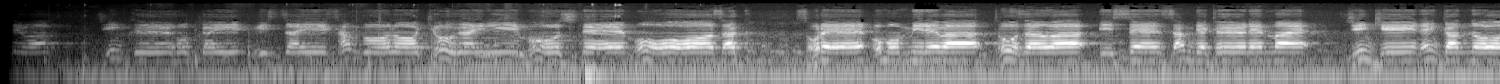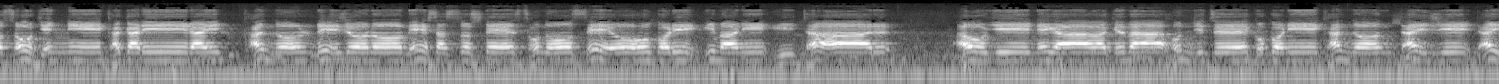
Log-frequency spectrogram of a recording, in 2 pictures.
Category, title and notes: Music > Other
Temple of the Winning Daruma
I recorded this sound in the garden around the Katsuo-ji Temple in Osaka-Minoh. It was a call to attend a service in the temple. The Katsuo-ji Temple is a stunning spot tucked away in the forested mountains north of Osaka, home to thousands of Daruma dolls and some seriously spectacular natural scenery. The temple features thousands of Daruma dolls, covering almost every flat surface and hidden away between stones, tree branches and almost every other spot imaginable. These distinctive red dolls are a symbol of good luck. Visitors flock here across Japan to pray for luck in their work, studies, relationships, health and everything in between.
Daruma, japan, Katsuo-ji, minoh, Osaka, Temple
